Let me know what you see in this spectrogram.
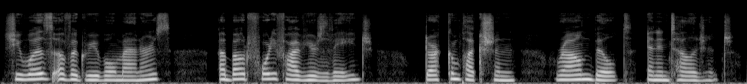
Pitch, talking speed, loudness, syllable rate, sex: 210 Hz, 135 wpm, -16 LUFS, 4.8 syllables/s, female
